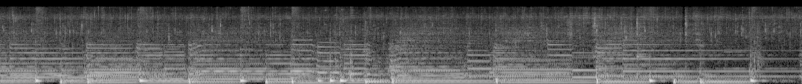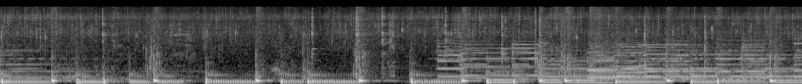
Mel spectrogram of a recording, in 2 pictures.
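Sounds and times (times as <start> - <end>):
chicken sizzling in a wok: 0.0 - 16.0
metal spatula scraping a pan: 9.0 - 10.1, 10.9 - 13.6.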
